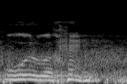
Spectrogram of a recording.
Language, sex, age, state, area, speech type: Sanskrit, male, 18-30, Uttar Pradesh, urban, read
